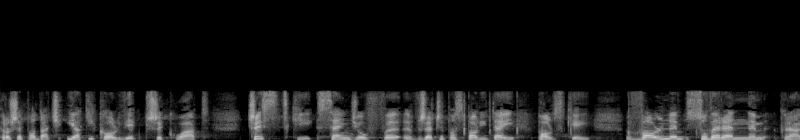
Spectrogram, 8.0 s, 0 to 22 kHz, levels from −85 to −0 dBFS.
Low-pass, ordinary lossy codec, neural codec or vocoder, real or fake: none; none; none; real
